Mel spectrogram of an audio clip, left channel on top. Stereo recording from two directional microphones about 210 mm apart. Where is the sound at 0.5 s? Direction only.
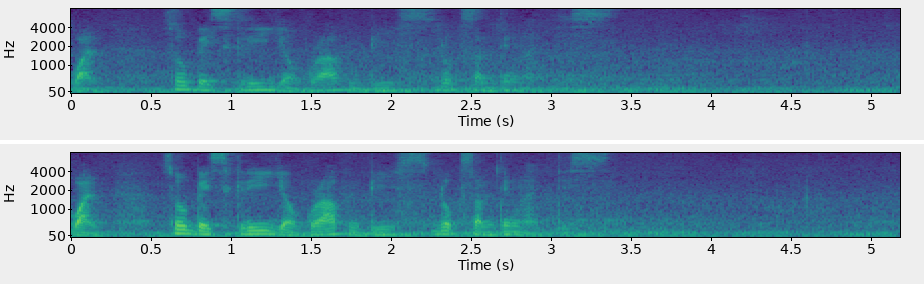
50° right (ahead or behind).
